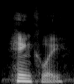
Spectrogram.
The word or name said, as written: Hinckley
